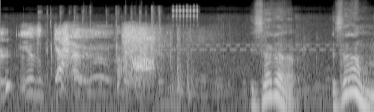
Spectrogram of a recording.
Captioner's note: dying noises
